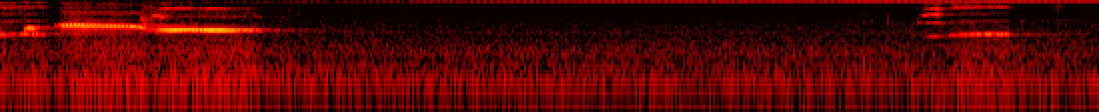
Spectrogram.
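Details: Blue jays calling in courtship, several competing for one female: a bright, flute-like whistle that rises then steps down and holds, followed by silence and a faint short note near the end.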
